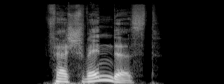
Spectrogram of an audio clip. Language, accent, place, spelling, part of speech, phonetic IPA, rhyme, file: German, Germany, Berlin, verschwendest, verb, [fɛɐ̯ˈʃvɛndəst], -ɛndəst, De-verschwendest.ogg
- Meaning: inflection of verschwenden: 1. second-person singular present 2. second-person singular subjunctive I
